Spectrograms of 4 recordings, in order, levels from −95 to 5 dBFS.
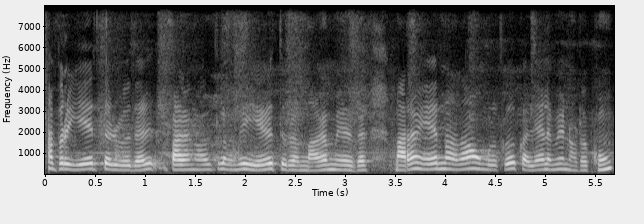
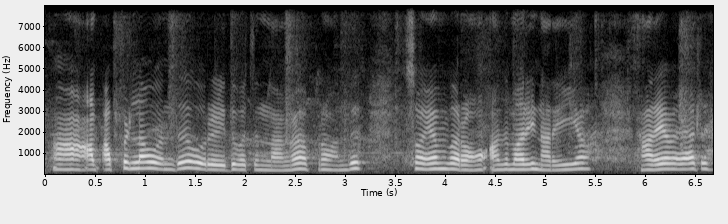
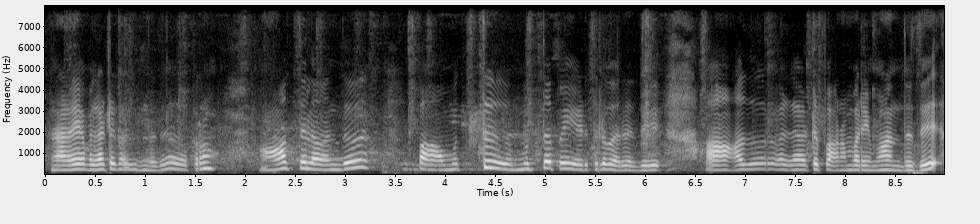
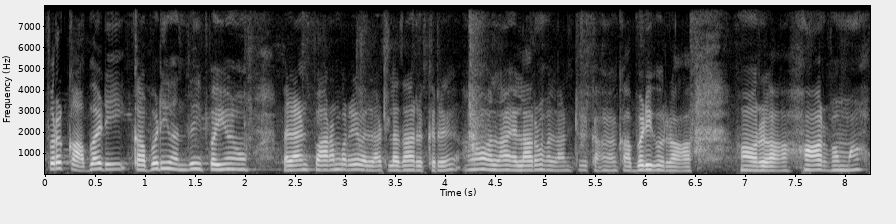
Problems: continuous background conversations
